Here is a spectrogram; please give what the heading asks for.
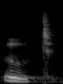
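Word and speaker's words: Ute: high school athletic association doug oot that's spelled u-t-e the executive director will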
